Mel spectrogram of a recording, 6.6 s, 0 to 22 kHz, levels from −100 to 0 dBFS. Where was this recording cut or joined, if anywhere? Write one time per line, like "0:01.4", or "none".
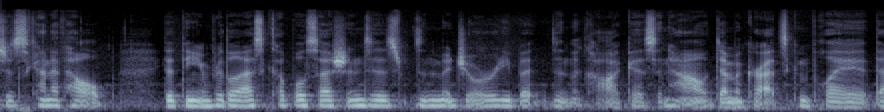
0:01.2
0:03.1
0:04.1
